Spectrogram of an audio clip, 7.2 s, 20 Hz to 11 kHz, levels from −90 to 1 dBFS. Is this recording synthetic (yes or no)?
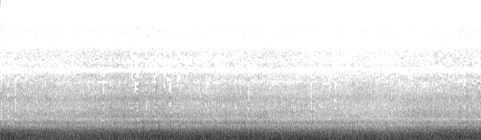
no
